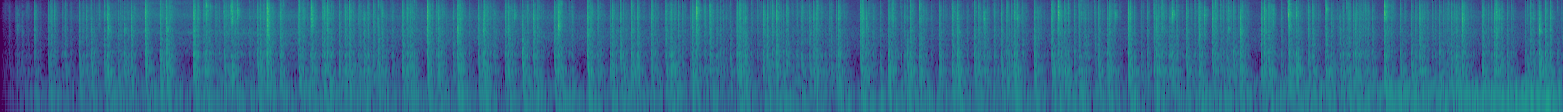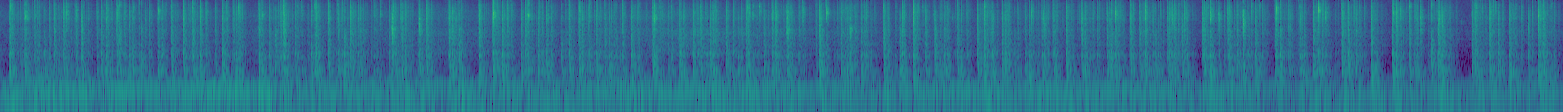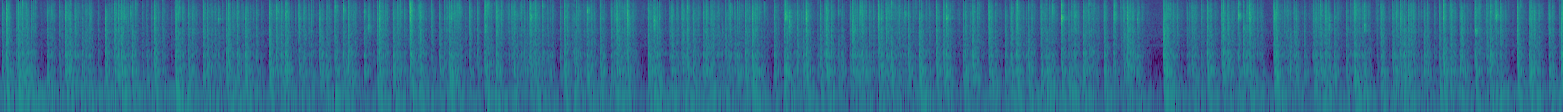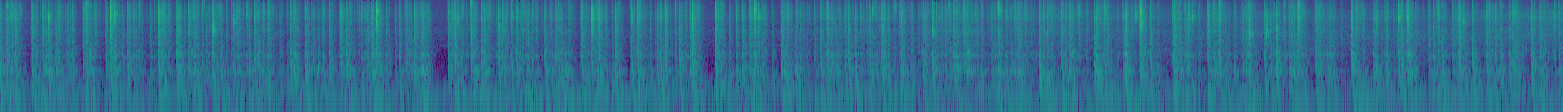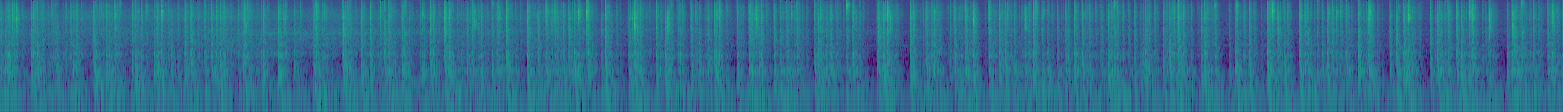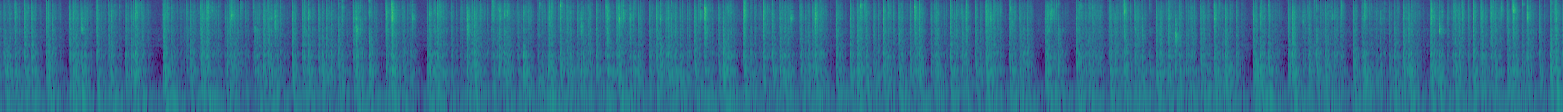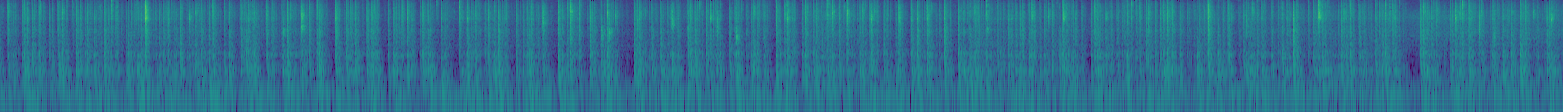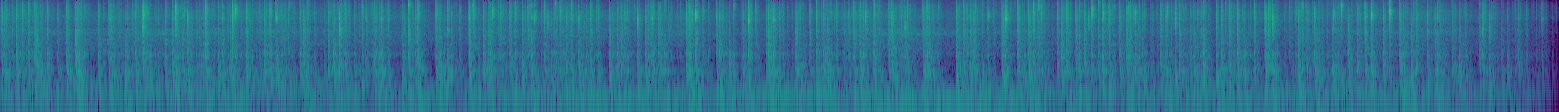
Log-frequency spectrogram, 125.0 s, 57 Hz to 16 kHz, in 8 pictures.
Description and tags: Rain on Sheet Metal 4
4 of 5. Close mic'd raindrops on a window air conditioner. Narrow stereo image. Some distant street noise. Try layering all five or panning them to surround channels.
car, Rain, sheet-metal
